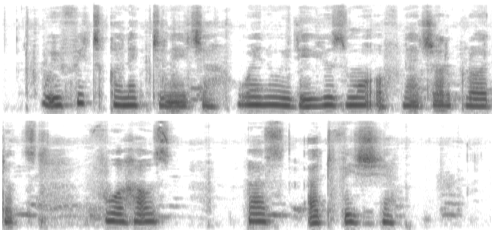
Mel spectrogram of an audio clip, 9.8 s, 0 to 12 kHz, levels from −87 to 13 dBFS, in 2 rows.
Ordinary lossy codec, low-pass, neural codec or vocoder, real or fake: AAC, 32 kbps; 10.8 kHz; none; real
